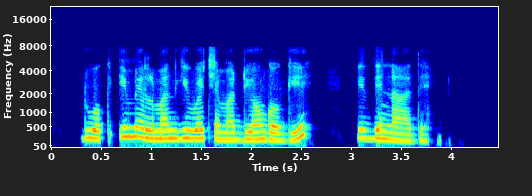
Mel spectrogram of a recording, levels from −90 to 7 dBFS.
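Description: Throughout the speech there is a plainly audible hoarse, grainy roughness. This is Speex codec damage: the CELP coder has too few bits to model the excitation cleanly, so the voice carries a noisy edge. That fits a setting of roughly 20 kbps.

From 1.59 to 1.65 s, between "imel man gi" and "madiongo gi", the speech smears into a short, stretched, fading sound. This is VoIP packet loss concealed by the speech codec. About 40 ms of audio, roughly two frames, was lost, and the decoder extrapolated from its last pitch and filter while lowering the gain.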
